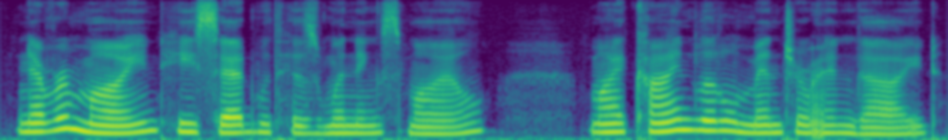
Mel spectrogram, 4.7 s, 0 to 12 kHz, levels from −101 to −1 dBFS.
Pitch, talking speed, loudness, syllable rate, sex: 195 Hz, 175 wpm, -16 LUFS, 4.8 syllables/s, female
